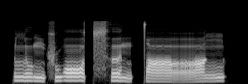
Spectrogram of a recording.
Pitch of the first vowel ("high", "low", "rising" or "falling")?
falling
